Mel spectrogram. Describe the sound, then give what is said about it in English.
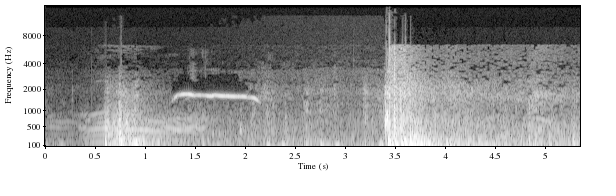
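Shelling and bombing explosions over areas of southern Lebanon: a high whistling tone, then a sudden loud blast that trails into a heavy, sustained rumble. “You see that video that you're looking at right there, that bombing, that shelling, shows Israelis targeting and bombing areas of southern Lebanon.”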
